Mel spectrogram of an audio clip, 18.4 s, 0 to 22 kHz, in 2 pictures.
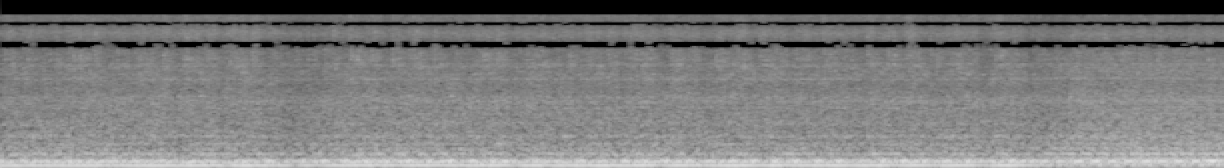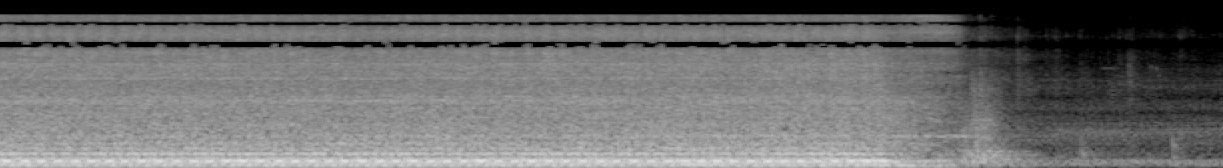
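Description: AMC V8 engine in a 1974 Javelin running steadily, then switched off about sixteen seconds in, the sound dying away over about a second.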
